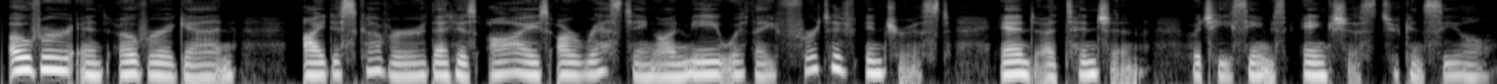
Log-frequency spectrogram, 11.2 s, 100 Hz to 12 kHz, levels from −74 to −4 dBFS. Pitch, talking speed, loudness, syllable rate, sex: 175 Hz, 135 wpm, -20 LUFS, 4.2 syllables/s, female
